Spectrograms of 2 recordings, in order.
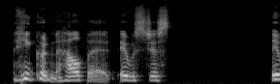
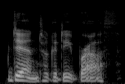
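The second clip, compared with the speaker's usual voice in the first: ordinary delivery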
